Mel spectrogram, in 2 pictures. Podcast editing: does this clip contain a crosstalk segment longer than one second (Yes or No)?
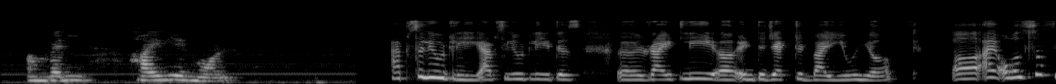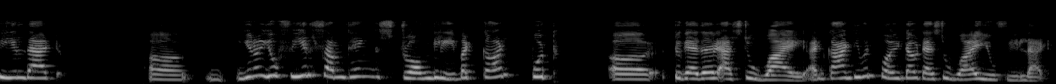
No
